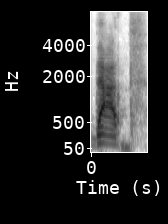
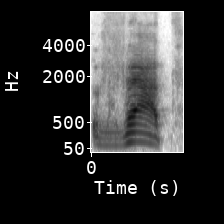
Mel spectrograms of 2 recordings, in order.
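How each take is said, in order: First: The word begins with a hard d-like sound. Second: The word begins with a soft th sound. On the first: The speaker calls it wrong. "This is not that" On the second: The speaker calls it right. "is that"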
